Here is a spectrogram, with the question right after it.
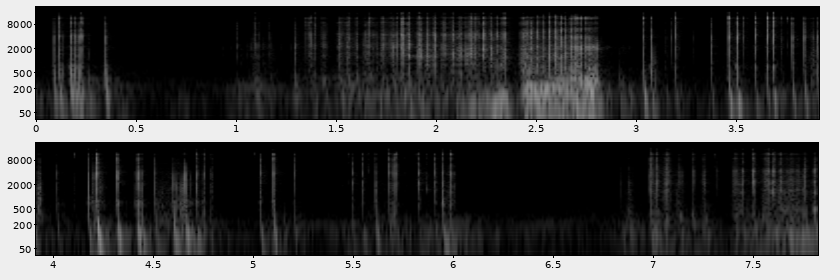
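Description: Long pointed acrylic nails tap and scratch across a plastic phone case covered in small glass-like rhinestones, lying flat. Bright, crisp clicks come in quick bursts with a denser scraping stretch in the middle, separated by brief silences.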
